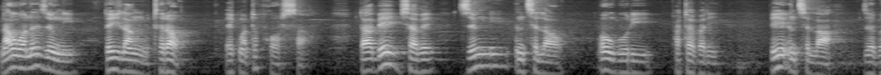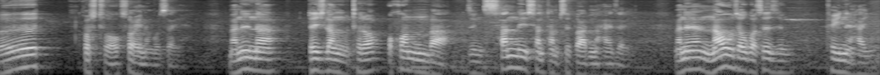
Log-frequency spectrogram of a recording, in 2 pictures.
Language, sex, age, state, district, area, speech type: Bodo, male, 45-60, Assam, Chirang, rural, spontaneous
